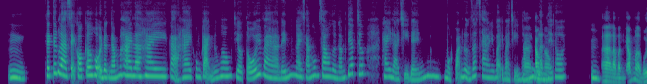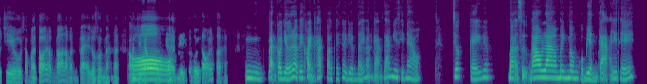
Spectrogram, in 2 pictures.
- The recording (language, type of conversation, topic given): Vietnamese, podcast, Cảm giác của bạn khi đứng trước biển mênh mông như thế nào?
- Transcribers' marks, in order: laughing while speaking: "luôn, nên là"; other background noise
